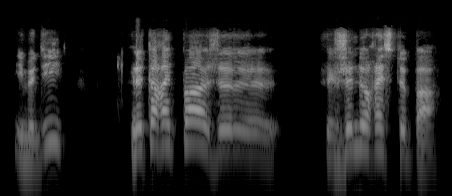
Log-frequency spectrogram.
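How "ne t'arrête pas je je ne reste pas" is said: put-on slight German accent. Speaker recalls what a renowned mathematician said to him, with a slight German accent. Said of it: "avec un léger accent allemand".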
